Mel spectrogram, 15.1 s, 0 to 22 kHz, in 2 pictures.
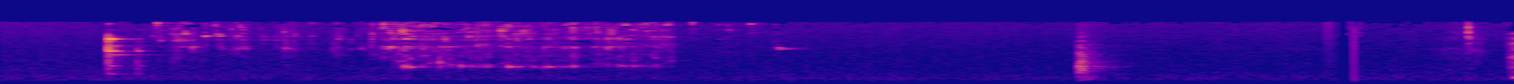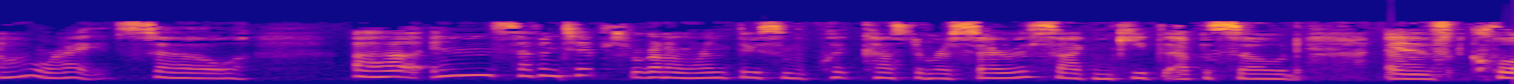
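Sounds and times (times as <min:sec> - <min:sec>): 
drink pouring into a glass: 0:00.6 - 0:04.0
sharp clinks of glass: 0:00.6 - 0:04.0
speech: 0:07.9 - 0:15.1.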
